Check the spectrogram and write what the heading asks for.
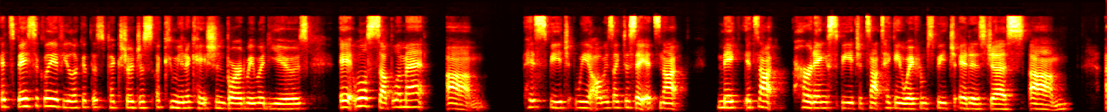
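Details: Adult woman speaking; normal adult speech.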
